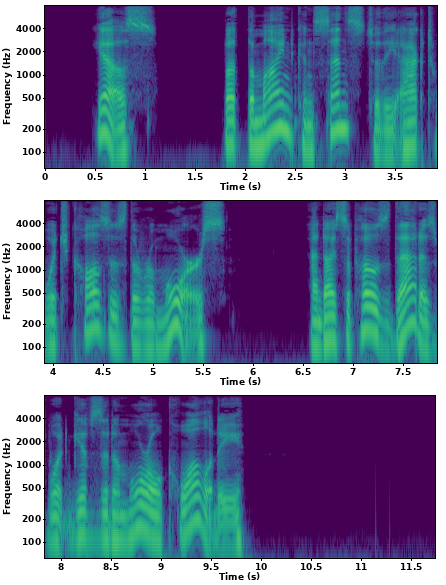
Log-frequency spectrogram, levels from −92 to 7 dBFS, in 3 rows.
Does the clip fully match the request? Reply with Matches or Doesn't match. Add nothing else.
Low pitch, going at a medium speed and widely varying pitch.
Doesn't match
